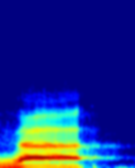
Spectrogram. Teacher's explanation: for the dhal, there's vibration going on in the vocal cords, right here.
